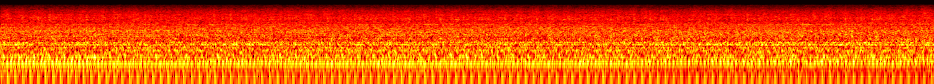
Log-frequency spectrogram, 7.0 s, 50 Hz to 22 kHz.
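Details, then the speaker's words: Mini Cooper R56 petrol cold start after sensor replacement: steady, even idle with no misses, coolant near 47 degrees; previously misfired and shook when cold for first mile or two, now normal. "that sounds good to me any leaks that doesn't seem to be leaking"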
